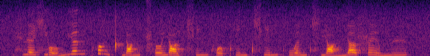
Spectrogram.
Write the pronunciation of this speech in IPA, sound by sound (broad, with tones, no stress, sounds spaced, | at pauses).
ɕ ɥ ɛ˧˥ ɕ j o̰˨˩ ʊ̯ m j ɛ˥ n pʰ ɤ˥˩ ŋ pʰ j ɑ˧˥ ŋ ʈ͡ʂʰ ɤ˧˥ j ɑ˧˥ ʊ̯ t͡ɕʰ i˧˥ ŋ f ɤ̰˨˩ pʰ i˧˥ n t͡ɕʰ i˧˥ n pʰ w ə˧˥ n t͡ɕʰ j ɑ̰˨˩ ŋ j ä˥˧ ʂ e˥˩ ɪ̯ m y˥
